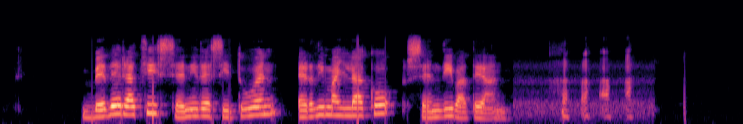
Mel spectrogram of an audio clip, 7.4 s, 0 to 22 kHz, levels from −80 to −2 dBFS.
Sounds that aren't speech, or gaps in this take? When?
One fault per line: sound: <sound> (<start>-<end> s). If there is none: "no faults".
sound: laugh (5.5-6.4 s)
